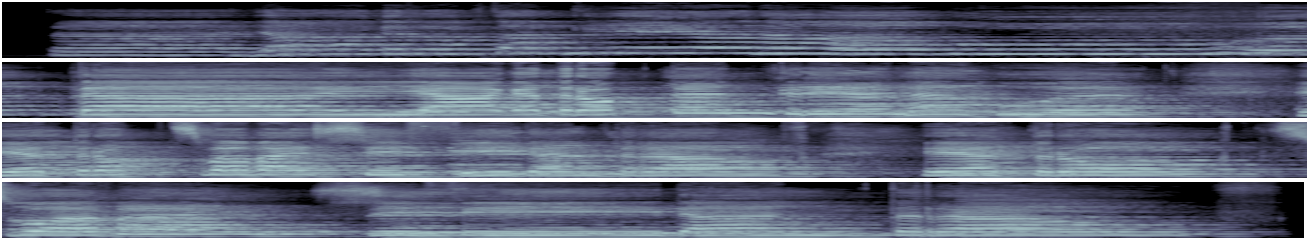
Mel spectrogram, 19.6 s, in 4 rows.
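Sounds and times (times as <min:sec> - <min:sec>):
tenor singing: 0:04.4 - 0:19.0.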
